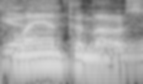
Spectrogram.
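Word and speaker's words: Lanthimos: um so four things directed by uh yorgos Lanos Lanos yes yes mat I yesh I had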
